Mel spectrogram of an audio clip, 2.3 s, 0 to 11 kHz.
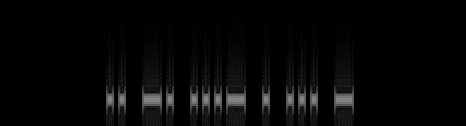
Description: Morse code, heard as a keyed tone, about 40 wpm, 700 Hz. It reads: INVEST
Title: Sentences from Top 1100 Words - New Word Drill Alt - 40wpm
